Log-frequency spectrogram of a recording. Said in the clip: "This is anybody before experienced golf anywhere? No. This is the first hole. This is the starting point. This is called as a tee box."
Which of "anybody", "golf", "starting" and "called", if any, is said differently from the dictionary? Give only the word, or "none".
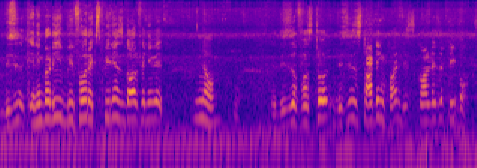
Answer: none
